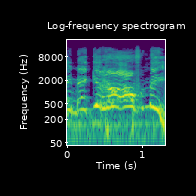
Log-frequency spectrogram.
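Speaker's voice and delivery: mock panicked plea. Begging his friend at the club, mock panicked high plea. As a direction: plead in hammed-up alarm.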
